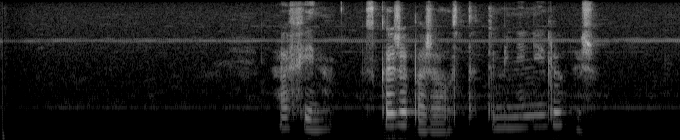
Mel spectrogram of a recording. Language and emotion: Russian, sad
